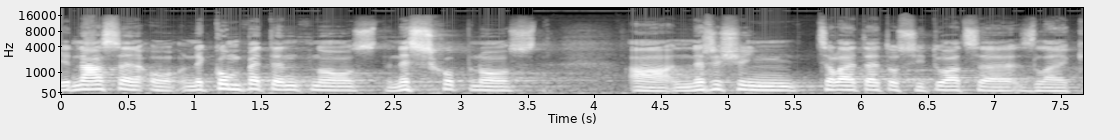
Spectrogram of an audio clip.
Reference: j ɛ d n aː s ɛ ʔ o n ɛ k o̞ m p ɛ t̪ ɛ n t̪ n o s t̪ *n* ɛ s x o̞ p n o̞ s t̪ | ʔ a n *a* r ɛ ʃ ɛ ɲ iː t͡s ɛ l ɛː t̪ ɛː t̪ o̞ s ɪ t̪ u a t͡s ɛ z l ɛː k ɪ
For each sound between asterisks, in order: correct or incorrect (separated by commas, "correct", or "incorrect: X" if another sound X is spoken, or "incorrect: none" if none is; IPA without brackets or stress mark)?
correct, incorrect: ɛ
